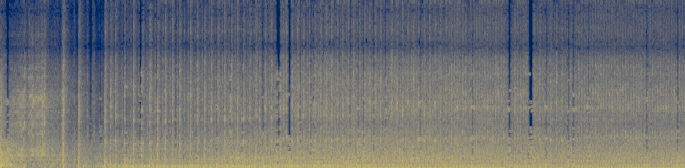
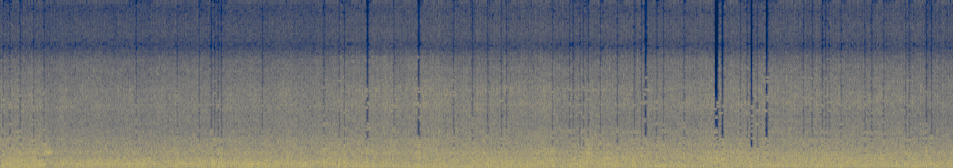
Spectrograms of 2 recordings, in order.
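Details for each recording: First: Free old snowblower small engine, first start after cleanup, no choke: chugs unevenly, speed hunting; no idle circuit, idle adjusting screw gives no response; carburetor idle circuit blocked, carb to be soaked in ultrasonic cleaner. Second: Old snowblower small engine after drive cable/spring repair, function test: loud steady constant-speed running with no stumbles or surging; runs healthy, only brake needs adjusting.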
